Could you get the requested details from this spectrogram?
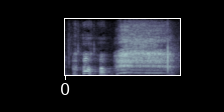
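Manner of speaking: high teary laugh-sob; tearful laugh. Real, not acted. Recalling the homeless mother, a high teary laugh. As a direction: let a crying laugh escape. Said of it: "Oh my God, I'm crying again".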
